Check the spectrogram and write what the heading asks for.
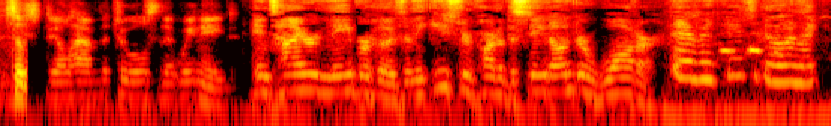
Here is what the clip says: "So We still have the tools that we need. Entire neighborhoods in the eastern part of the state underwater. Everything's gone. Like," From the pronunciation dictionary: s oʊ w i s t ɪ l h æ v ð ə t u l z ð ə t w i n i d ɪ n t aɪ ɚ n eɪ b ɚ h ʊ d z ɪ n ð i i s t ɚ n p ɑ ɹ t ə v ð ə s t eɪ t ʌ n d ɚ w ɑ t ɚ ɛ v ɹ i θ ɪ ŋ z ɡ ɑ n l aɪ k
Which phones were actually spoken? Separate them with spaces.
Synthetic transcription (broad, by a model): s oʊ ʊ s t ɪ l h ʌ v ð ə t u l z ð ə t w i n i d ɪ n t aɪ ɚ n eɪ b ɚ h ʊ d z ɪ n ð i i s t ɚ n p ɑ ɹ t ə v ð ə s t eɪ t ʌ n d ɚ w ɑ t ɚ ɛ v ɹ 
